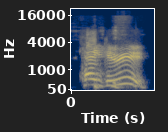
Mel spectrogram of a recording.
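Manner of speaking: laughing at his own bad Australian "Kangaroo"; Australian accent attempt. Shown as a demonstration. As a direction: push "Kangaroo" up high in a mock Aussie voice. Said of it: "I can't even do it in Australia".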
